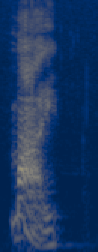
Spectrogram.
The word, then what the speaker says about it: maj: The month of May in Polish is Maj, pronounced Maj. It's M-A-J, Maj, and in English, M-Y.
